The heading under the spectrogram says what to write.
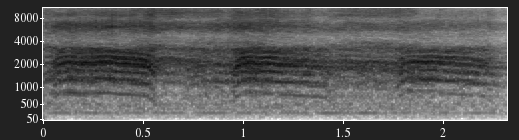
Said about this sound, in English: A raven croaks knowingly out of view.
